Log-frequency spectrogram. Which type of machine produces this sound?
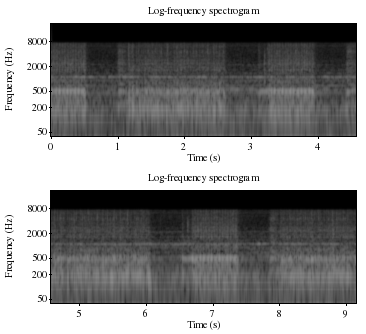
slide rail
